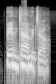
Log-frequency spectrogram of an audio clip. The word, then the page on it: Pentameter: Indian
